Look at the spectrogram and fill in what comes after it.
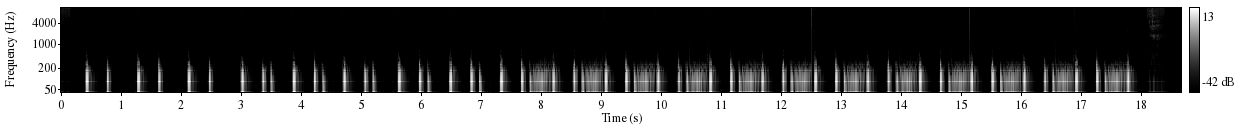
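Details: Austin Flint murmur.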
